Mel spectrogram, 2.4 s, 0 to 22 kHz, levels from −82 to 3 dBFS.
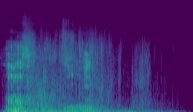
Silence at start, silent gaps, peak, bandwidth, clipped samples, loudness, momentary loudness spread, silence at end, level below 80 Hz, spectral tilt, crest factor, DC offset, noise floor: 0 s; none; -12 dBFS; 13.5 kHz; under 0.1%; -33 LUFS; 22 LU; 0.3 s; -40 dBFS; -5 dB/octave; 22 dB; under 0.1%; -57 dBFS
